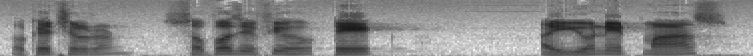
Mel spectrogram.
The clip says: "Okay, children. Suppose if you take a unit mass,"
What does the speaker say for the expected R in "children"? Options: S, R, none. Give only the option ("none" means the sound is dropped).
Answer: R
